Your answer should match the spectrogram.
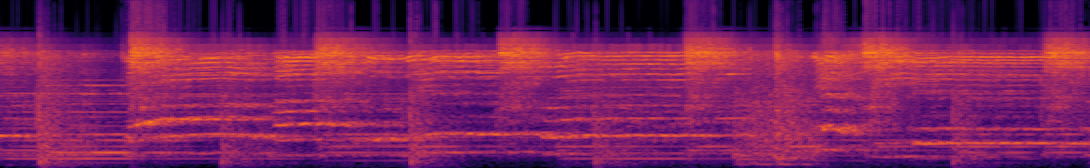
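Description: Live gospel praise-and-worship music: women's voices singing over accompaniment, with a tambourine struck on a steady beat about one and a half times a second.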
